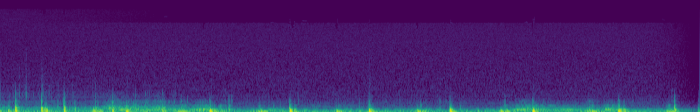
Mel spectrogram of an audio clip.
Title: Heart exam of girl auscultated with stethoscope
